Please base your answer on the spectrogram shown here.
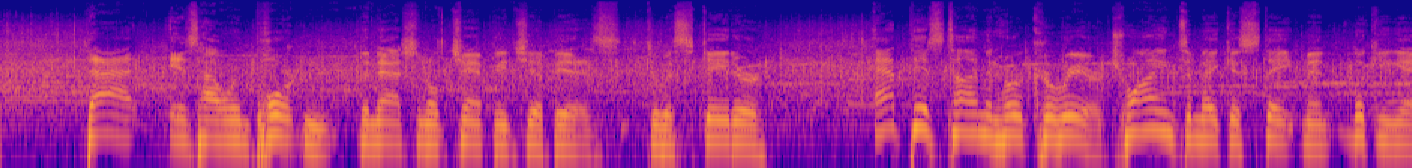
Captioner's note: cheers and applause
